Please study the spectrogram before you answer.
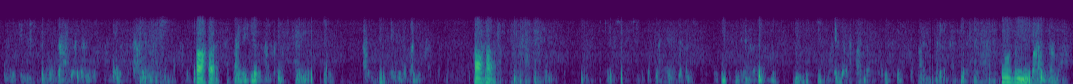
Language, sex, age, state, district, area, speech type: Manipuri, male, 45-60, Manipur, Imphal East, rural, conversation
